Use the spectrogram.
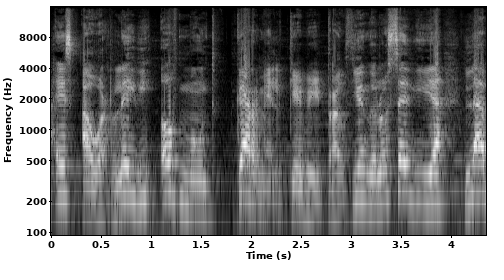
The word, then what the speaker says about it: Carmel: se ha confirmado que no es madre caramel sino que se dice y se escribe madre carmel Y esto es muy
